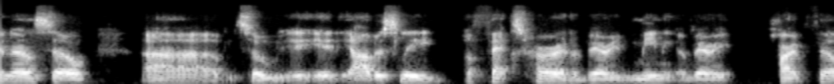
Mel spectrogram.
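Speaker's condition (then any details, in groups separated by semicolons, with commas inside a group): No condition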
